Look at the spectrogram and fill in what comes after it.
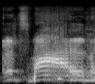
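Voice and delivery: shrill, high, loud, showy put-on voice. Joking with friends about copying Gollum at school: Gollum voice. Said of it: "I'm glad you like my impression".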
